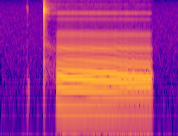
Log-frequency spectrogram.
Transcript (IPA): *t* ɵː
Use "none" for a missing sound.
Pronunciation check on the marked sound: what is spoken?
t̪ʰ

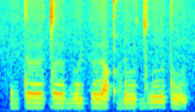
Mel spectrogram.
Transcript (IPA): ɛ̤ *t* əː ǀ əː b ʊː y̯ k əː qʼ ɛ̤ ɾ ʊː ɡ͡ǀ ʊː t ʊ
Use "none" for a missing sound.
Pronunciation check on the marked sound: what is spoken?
t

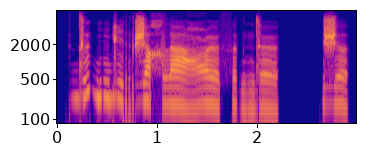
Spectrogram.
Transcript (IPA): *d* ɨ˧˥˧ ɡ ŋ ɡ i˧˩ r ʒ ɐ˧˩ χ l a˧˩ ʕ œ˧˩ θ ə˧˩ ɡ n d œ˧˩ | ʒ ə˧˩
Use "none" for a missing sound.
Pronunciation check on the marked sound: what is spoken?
d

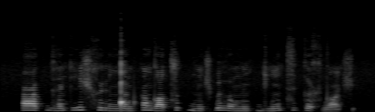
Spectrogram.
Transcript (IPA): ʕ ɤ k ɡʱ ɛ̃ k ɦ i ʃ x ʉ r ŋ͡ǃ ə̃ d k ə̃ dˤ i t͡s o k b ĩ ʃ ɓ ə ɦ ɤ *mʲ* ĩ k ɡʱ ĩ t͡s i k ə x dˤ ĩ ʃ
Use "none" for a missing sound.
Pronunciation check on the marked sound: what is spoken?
m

